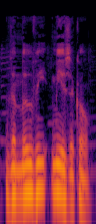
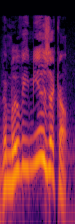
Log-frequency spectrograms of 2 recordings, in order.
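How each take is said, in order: First: It is said plainly, without extra energy. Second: It is said excitedly, with an exclamation.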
